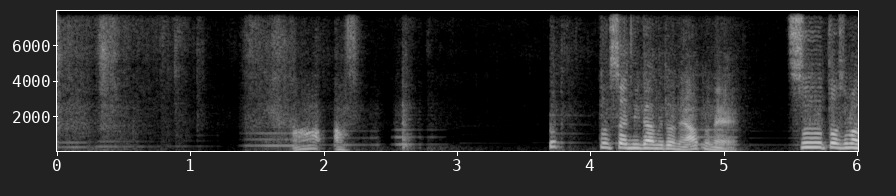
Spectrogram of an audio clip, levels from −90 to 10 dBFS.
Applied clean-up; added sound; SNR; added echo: neural mask model RNNoise.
